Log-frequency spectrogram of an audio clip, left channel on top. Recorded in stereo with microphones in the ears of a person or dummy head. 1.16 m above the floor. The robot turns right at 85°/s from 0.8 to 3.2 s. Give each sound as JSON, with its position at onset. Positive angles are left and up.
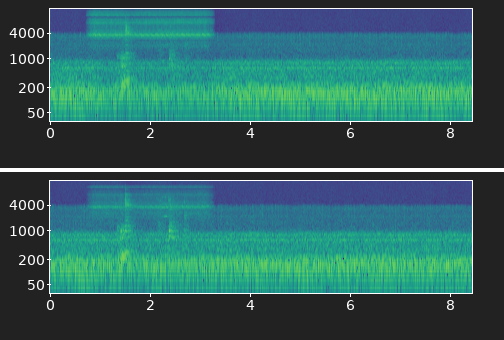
{"t": 1.3, "sound": "a squeak", "side_deg": -30, "distance_m": 7.0}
